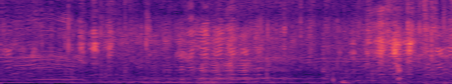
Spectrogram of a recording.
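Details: Village goats and kids reuniting so the kids can suckle; a few drawn-out, wavering bleats early on, then softer scattered calls and rustling in the background.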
